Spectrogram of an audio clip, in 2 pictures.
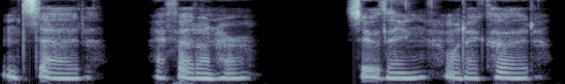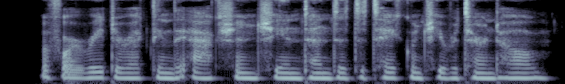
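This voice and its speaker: A woman playing a calm, teasing Cupid roommate with formal, measured speech in an intimate roleplay audio drama. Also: sits low, creaky, breathy edge, no echo, clean studio sound, full character voice. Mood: solemn, reflective.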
